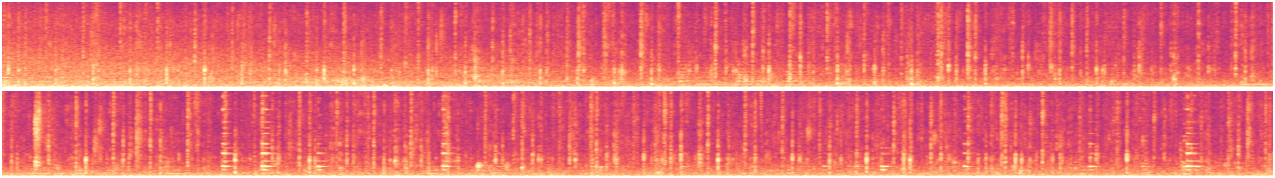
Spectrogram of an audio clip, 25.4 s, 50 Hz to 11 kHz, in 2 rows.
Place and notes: Suffex Green Lane, GA - Water Dripping After Downpour
A recording made on a gloomy, miserable day. You can hear water dripping from the roof of the apartment and dripping into a large puddle near a rain gutter. Some of the water also hits a metal container kept near the side of the house, which produces a characteristic "clink" sound. Recorded on a patio with Tascam Dr-22WL.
